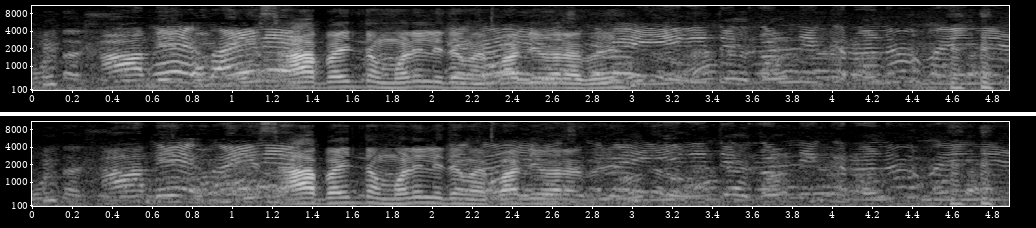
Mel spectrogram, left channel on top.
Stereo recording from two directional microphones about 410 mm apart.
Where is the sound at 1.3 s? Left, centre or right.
Centre.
